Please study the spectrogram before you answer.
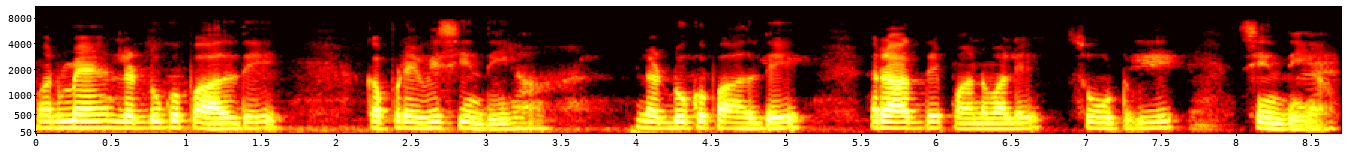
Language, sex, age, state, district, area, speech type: Punjabi, female, 60+, Punjab, Jalandhar, urban, spontaneous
